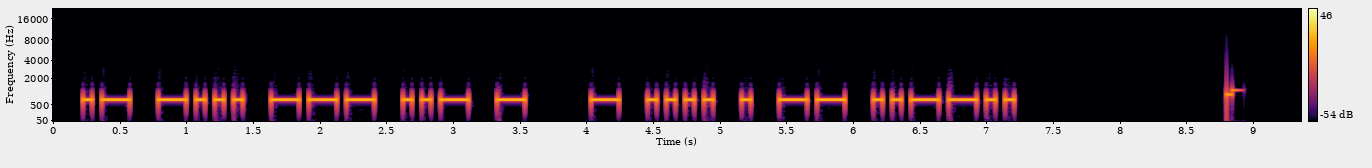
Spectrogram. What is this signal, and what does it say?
Morse code, heard as a keyed tone, about 17 wpm, 700 Hz. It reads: ABOUT THEM?
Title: Sentences from Top 1000 Words - Review Part 3 - 17wpm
